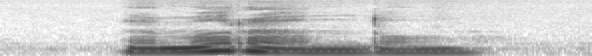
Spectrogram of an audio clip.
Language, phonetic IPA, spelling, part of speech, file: Polish, [ˌmɛ̃mɔˈrãndũm], memorandum, noun, LL-Q809 (pol)-memorandum.wav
